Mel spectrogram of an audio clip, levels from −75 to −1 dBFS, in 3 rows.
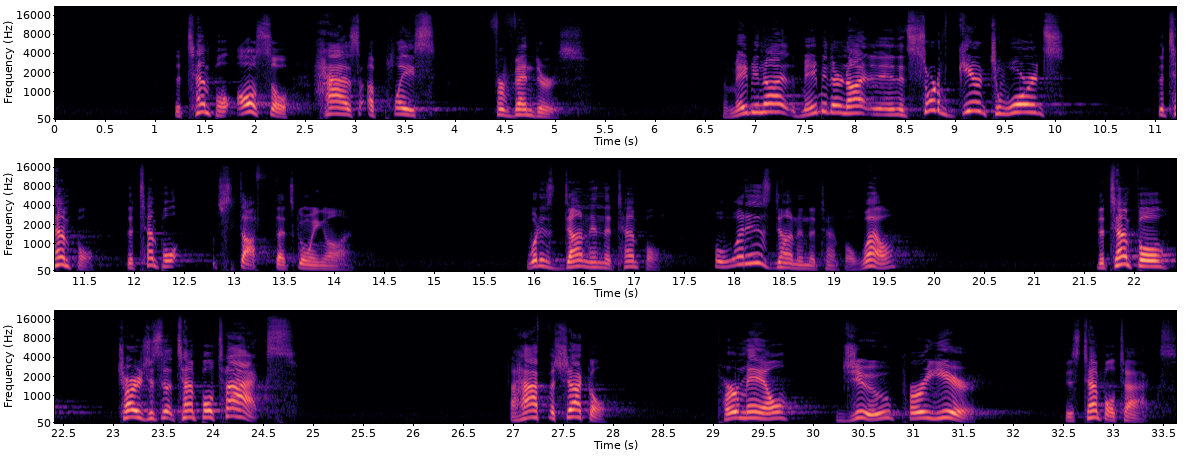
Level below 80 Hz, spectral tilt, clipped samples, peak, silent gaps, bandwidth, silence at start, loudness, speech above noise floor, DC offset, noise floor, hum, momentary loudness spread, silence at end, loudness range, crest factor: -74 dBFS; -4 dB/octave; under 0.1%; -6 dBFS; none; 19.5 kHz; 1.2 s; -24 LUFS; 47 dB; under 0.1%; -71 dBFS; none; 18 LU; 0 s; 7 LU; 22 dB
